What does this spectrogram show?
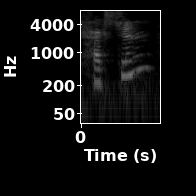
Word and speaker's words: Hextian: So his name is, I know I'm going to mispronounce it, so I'll spell it for you. It's like Hextion. It's spelled Hextian.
